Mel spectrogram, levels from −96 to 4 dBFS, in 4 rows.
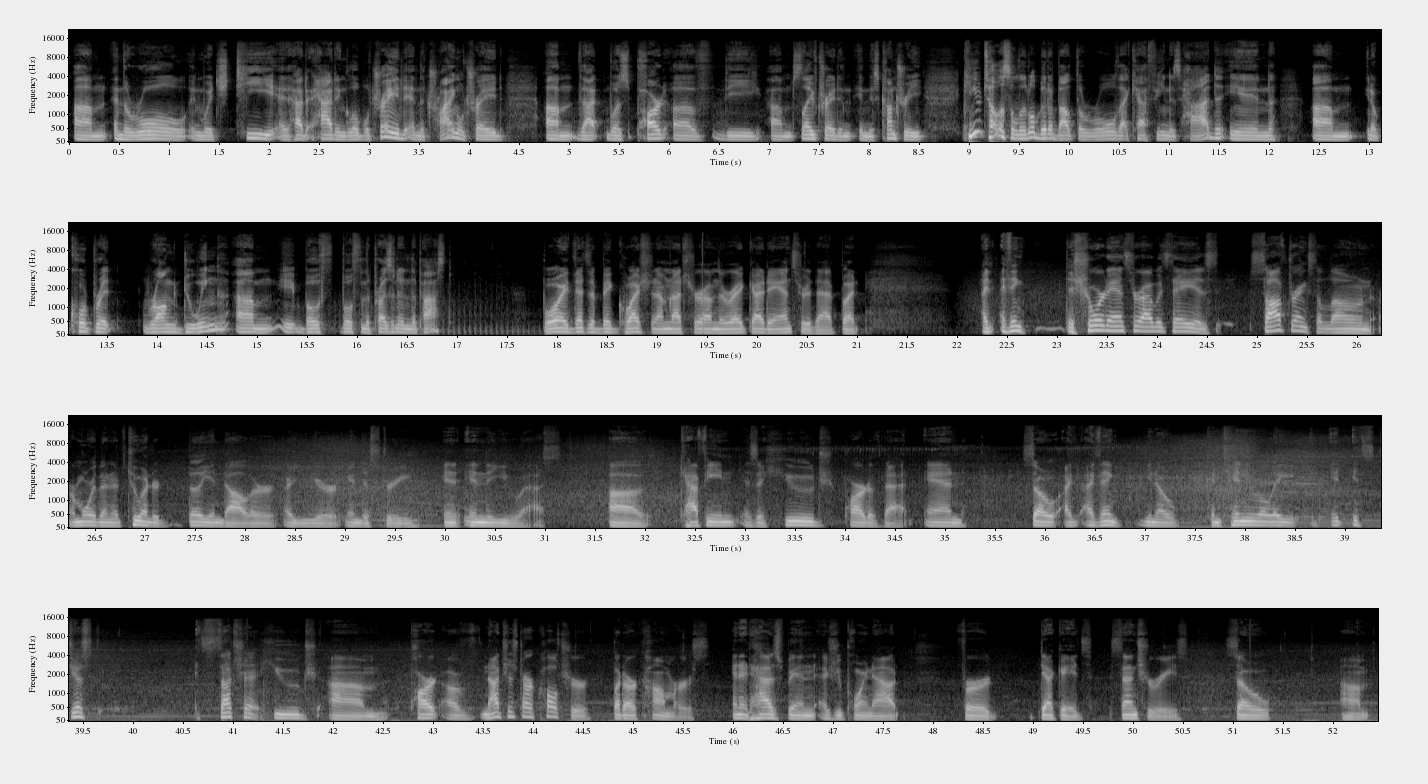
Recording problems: traffic noise; faint; throughout; 25 dB below the speech

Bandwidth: 15 kHz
